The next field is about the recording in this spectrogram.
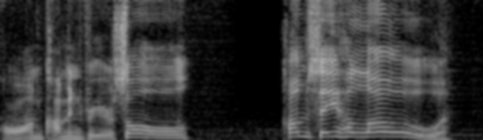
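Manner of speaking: put-on monster character voice. Joking about a constant threat stalking the player: imitating Bendy. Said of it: "Bendy's gonna be like".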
